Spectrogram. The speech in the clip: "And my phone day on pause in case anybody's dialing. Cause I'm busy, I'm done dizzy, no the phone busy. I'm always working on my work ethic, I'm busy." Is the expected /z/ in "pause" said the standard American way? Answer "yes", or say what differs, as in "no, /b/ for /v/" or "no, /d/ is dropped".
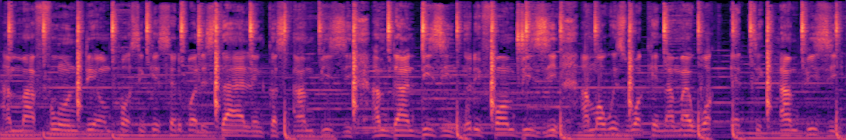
no, /s/ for /z/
